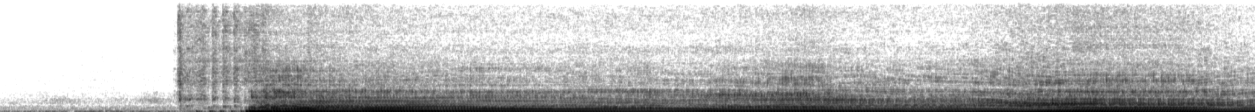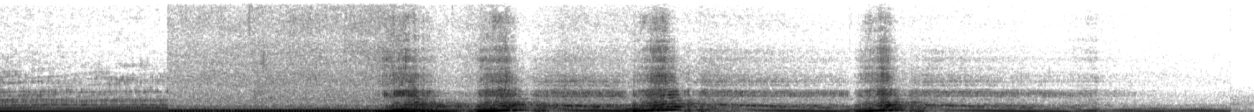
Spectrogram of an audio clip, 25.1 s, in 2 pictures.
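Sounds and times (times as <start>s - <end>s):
engine cranking and starting: 1.8s - 3.6s
loud engine idling: 2.5s - 17.3s.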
